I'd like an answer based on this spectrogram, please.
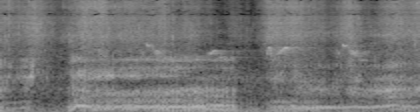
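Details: Two dogs, a Chow Chow and an Australian Shepherd, play-wrestling. A deep, continuous, rattling growl holds for almost two seconds, breaks briefly, then resumes just as low and rough.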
